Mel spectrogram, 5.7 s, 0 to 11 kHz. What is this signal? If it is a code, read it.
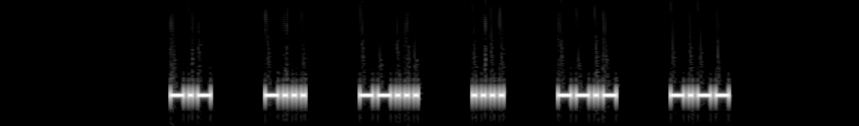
Morse code, heard as a keyed tone, about 40 wpm, spaced as for 19 wpm, 700 Hz. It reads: KB7HQY
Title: USA Call Signs - 4x Character Spacing - 40wpm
